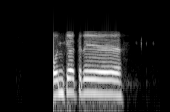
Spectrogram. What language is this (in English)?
Santali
